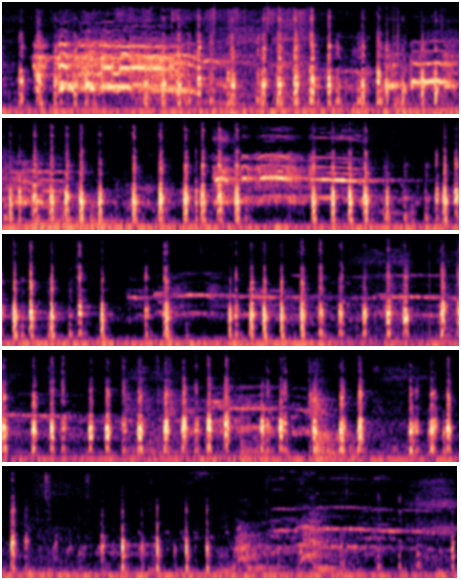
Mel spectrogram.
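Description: Chickens cluck in a dense flurry while a gamefowl rooster crows now and then, steady barnyard chatter filling the whole stretch with no talking.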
